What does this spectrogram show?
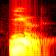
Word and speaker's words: yield: Se pronuncia gracioso en inglés, pero es como varias I juntas. Yield.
